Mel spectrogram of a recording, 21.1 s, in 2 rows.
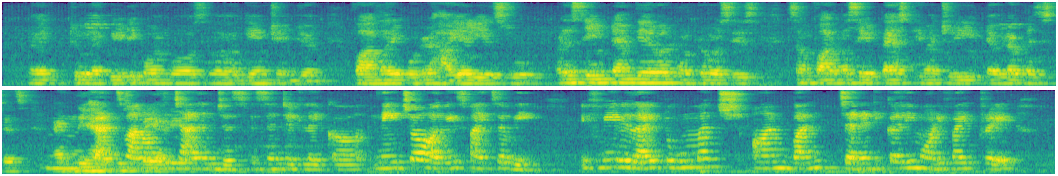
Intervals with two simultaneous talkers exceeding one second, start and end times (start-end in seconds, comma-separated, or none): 11.0-12.4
